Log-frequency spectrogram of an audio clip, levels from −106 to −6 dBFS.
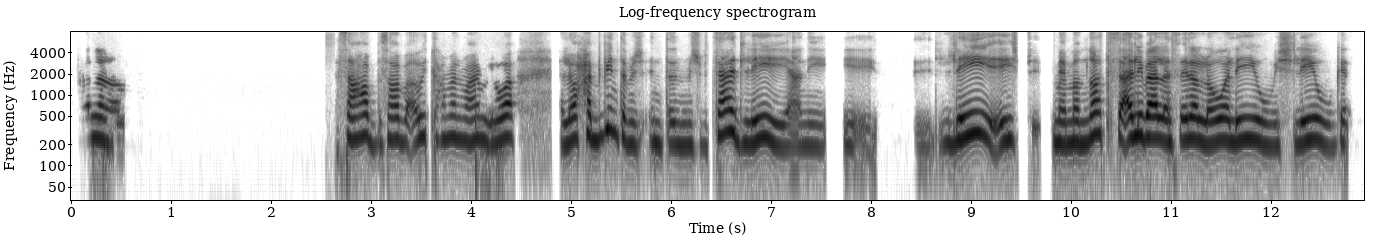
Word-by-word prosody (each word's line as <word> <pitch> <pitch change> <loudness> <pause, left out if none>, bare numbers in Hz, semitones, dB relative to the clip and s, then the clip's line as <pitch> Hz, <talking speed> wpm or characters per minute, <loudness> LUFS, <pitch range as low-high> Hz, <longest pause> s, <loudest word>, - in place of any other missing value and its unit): وأنا 230 -5 -3 2.1
صعب، 240 -3 -1
صعب 235 0 -3
أوي 240 +5 -3
التعامل 245 0 -6
معاهم. 235 +1 -3
اللي 210 -1 -5
هو 250 +3 +3 0.5
اللي 210 +4 -1
هو - - +4
حبيبي 270 +4 +1
أنت 285 -5 -2
مش 205 0 -8
أنت 205 -2 -7
مش 200 -1 -7
بتساعد 275 +6 +2
ليه 215 -1 0
يعني؟ 195 -1 -10 0.2
ي 195 - -14 0.4
آآ - - -22 0.2
ليه 235 +6 +2
إيش 225 +1 -1 0.3
ممنوع 215 +5 +1
تسألي 265 -1 +4
بقى 255 -1 +10
الأسئلة 235 0 +3
اللي 215 -2 +2
هو 230 +2 +3
ليه 230 +2 +1
ومش 200 -1 -6
ليه 225 +3 +2
وكده. 205 -1 -7
225 Hz, 150 wpm, -20 LUFS, 205-245 Hz, 2.1 s, بقى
